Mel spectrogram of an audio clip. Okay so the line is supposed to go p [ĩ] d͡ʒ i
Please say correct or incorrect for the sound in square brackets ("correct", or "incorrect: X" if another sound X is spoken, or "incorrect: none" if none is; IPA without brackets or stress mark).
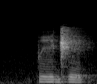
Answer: incorrect: i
